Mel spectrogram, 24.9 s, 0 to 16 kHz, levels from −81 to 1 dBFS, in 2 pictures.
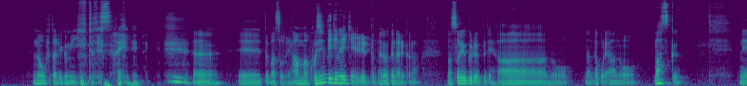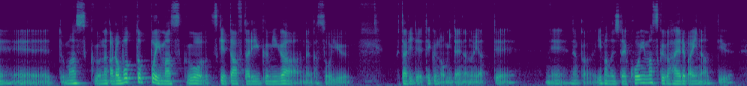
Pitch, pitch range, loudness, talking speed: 115 Hz, 105-130 Hz, -33 LUFS, 315 characters per minute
